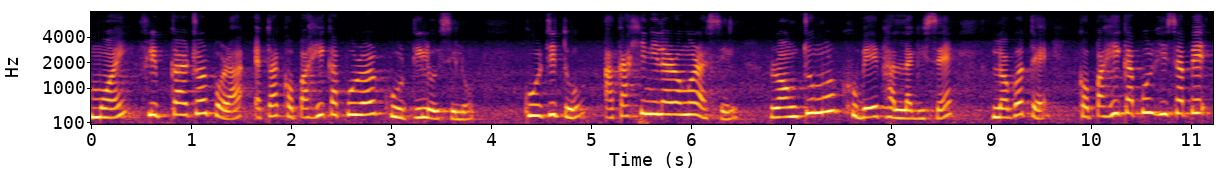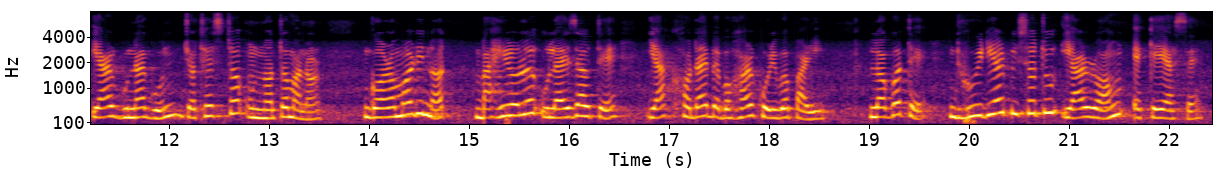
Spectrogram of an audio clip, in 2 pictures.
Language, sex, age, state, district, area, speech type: Assamese, female, 18-30, Assam, Sonitpur, urban, spontaneous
